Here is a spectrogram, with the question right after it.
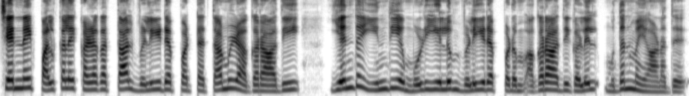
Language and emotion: Tamil, neutral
